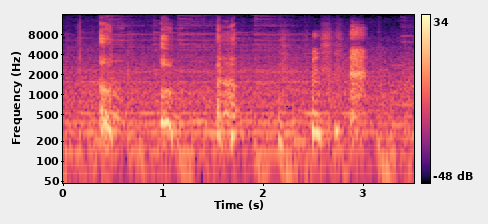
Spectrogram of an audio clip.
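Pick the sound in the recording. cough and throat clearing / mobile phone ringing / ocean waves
cough and throat clearing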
